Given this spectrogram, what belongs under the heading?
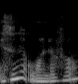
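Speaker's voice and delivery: breezy, light, airy, eager lift. Comparing two deliveries, the speaker asks listeners to feel this light, airy and eager one. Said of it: "Feel how light and airy that is and how eager you want to be".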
